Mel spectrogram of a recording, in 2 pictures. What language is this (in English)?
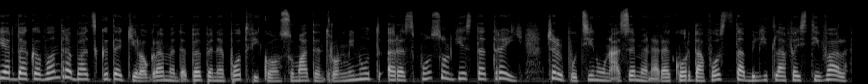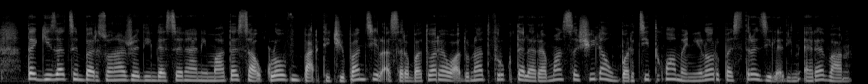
Romanian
